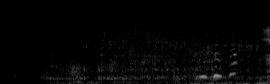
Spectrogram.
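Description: A toilet flushing into the bowl: a quiet, steady rush of water swells in after half a second and holds, with a few brief gurgling blips near the end.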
